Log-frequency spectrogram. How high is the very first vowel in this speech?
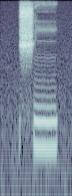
high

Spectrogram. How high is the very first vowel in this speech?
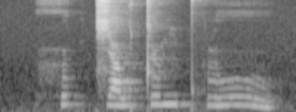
high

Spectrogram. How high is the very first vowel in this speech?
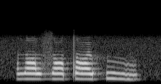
low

